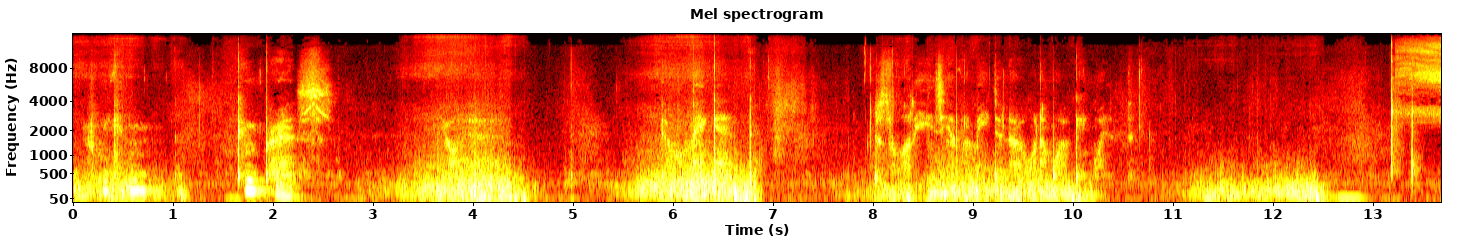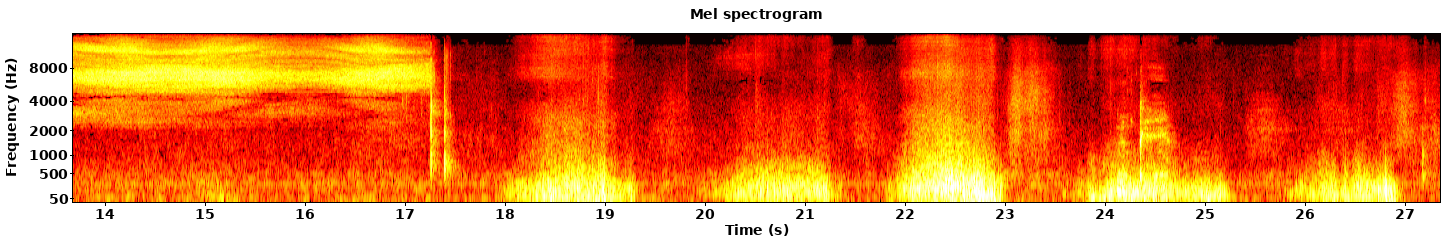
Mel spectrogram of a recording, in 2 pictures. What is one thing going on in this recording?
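A brush sweeps against a fuzzy microphone cover in soft rustling strokes.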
